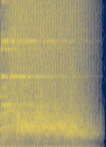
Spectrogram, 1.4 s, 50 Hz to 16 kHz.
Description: The "finish hit" sound effect as heard in Super Smash Bros. Ultimate, a video game published by Nintendo.
FinishZoom.mp3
